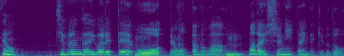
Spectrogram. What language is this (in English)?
Japanese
